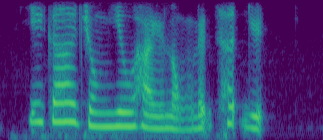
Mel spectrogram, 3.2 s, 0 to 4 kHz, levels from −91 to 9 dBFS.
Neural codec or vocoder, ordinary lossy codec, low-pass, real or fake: none; Opus, 24 kbps; 3.6 kHz; real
